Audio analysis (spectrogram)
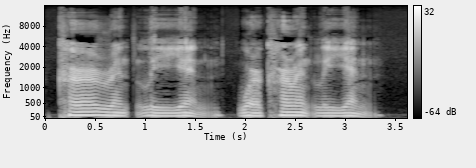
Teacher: ly 跟 n 之间会有一个很轻的 y 的音，所以不是 in，它是 yen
